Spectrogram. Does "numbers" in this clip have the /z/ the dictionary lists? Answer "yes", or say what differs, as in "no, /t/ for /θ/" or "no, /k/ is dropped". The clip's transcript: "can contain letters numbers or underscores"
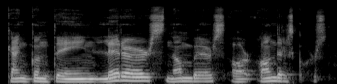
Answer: no, /s/ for /z/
